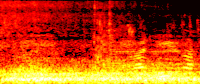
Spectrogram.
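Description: Wind rumbling steadily on the microphone, a low noise with no clear beat. A faint voice speaks briefly in the second half.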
